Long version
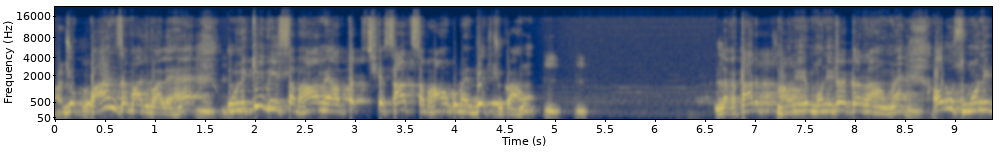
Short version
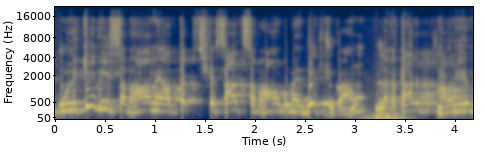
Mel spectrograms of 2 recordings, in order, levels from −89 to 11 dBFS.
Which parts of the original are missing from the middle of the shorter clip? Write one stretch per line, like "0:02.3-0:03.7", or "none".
0:04.8-0:06.5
